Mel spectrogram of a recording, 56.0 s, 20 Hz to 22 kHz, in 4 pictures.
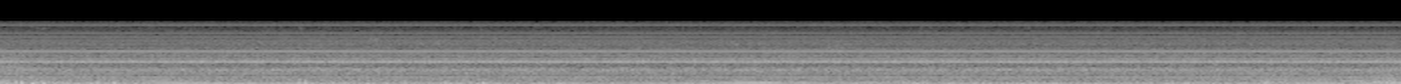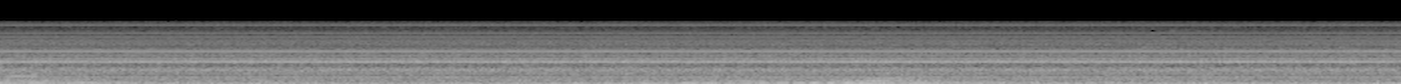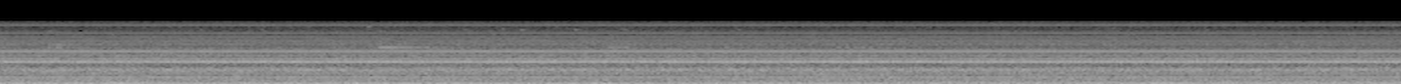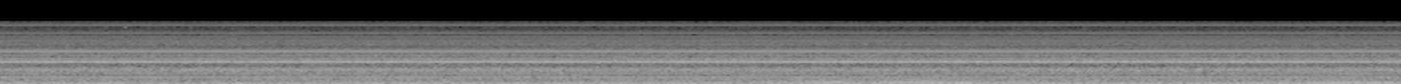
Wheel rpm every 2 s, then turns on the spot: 0, 0, 0, 0, 0, 0, 0, 0, 0, 0, 0, 0, 0, 0, 0, 0, 0, 0, 0, 0, 0, 0, 0, 0, 0, 0, 0, 0.
none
